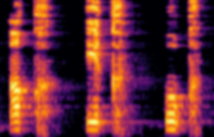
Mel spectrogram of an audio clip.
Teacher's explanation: जुबान की जड़ को तालू के नरम हिस्से से मिलाने से काफ अदा होता है · قاف اگر ساکن ہو تو اس پر قلقلہ بھی کرنا ہوتا ہے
